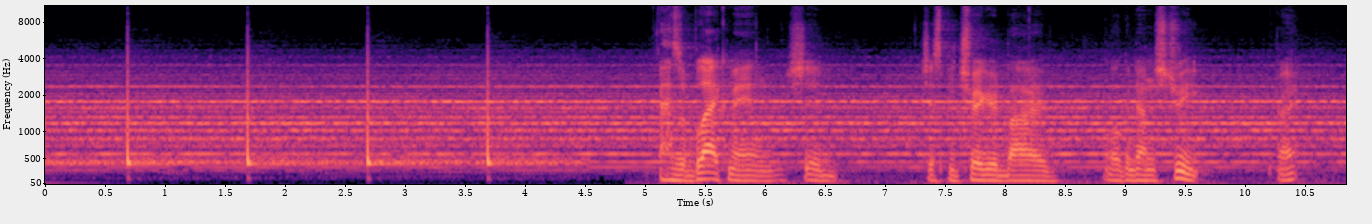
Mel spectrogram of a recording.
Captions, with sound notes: - [Male Voice] As a Black man, shit just be triggered by walking down the street, right?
